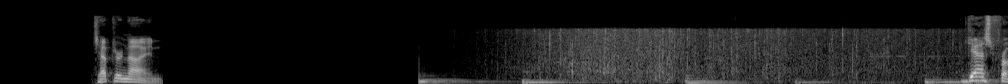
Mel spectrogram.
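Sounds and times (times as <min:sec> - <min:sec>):
speech: 0:01.0 - 0:01.7, 0:09.7 - 0:10.0
rain pouring: 0:04.2 - 0:10.0.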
